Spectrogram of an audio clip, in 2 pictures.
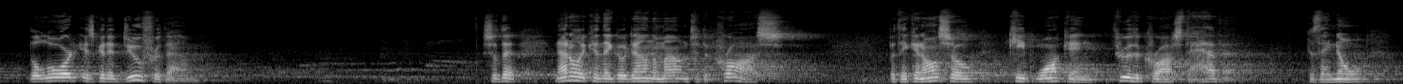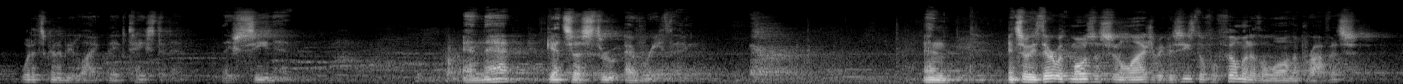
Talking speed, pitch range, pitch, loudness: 155 wpm, 105-140 Hz, 120 Hz, -21 LUFS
